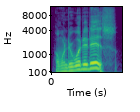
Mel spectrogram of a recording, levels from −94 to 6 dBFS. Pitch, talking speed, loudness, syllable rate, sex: 155 Hz, 280 wpm, -15 LUFS, 7.0 syllables/s, male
